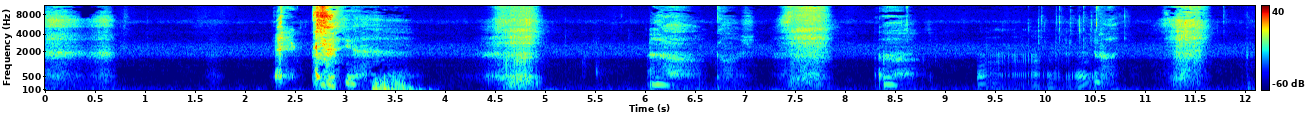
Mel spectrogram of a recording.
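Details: A run of forceful, wet, messy sneezes with sharp bursts and quick breaths between them, deliberately induced after a day of intense nasal itching.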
